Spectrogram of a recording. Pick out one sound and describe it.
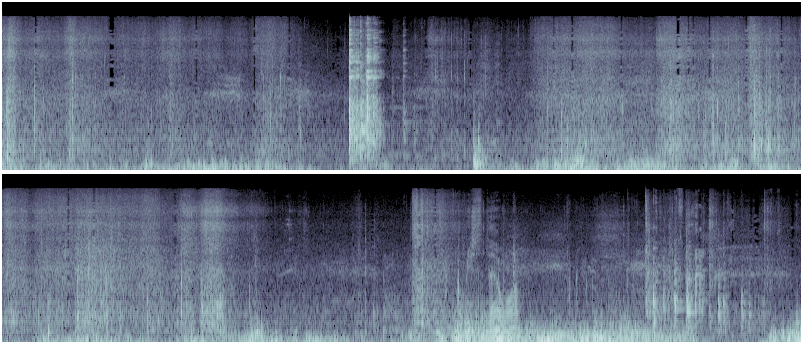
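Plastic bags rustle and crinkle as gloved hands dig through rubbish.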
